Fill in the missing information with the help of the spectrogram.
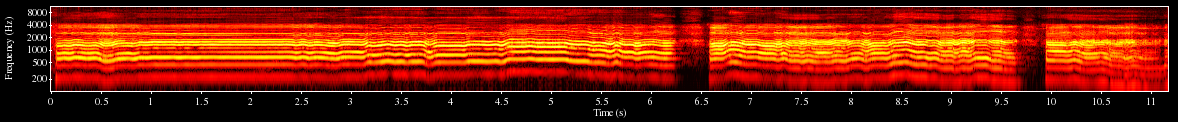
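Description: A man singing a wordless Hindustani-style alaap on open vowels, solo with no accompaniment: long held notes with wavering ornaments. Two quick breaks for breath interrupt it, about two-thirds of the way through and near the end.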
